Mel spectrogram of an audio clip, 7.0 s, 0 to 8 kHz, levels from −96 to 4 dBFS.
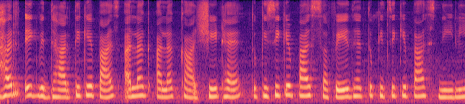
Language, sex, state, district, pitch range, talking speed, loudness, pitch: Hindi, female, Uttar Pradesh, Lalitpur, 220-255 Hz, 190 wpm, -14 LUFS, 240 Hz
